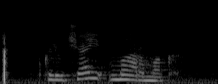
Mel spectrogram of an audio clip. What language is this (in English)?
Russian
